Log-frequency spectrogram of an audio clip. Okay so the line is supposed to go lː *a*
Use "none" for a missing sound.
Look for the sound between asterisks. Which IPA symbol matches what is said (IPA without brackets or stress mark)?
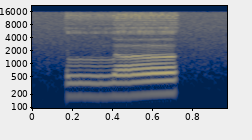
ɐ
